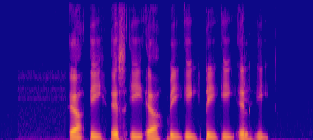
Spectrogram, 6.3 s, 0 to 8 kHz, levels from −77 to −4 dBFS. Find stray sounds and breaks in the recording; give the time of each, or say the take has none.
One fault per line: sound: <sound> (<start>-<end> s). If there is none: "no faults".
no faults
